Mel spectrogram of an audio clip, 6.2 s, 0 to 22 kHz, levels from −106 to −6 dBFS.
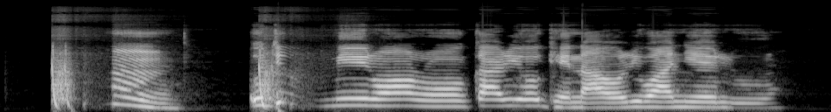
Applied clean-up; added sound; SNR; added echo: neural mask model RNNoise.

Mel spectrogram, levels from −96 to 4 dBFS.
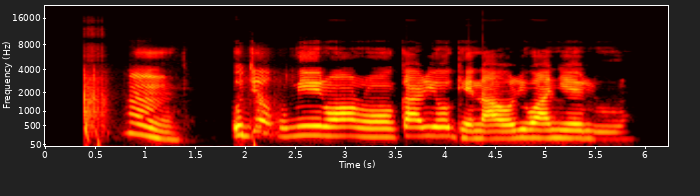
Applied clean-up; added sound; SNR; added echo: neural mask model DeepFilterNet 3.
